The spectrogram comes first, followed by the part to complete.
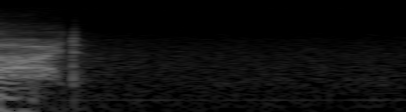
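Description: A man's speech trailing off in a breathy sound in the first half-second, then near silence: room tone.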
